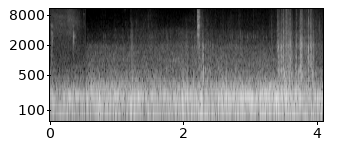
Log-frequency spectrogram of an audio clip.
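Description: Car cabin noise while driving: a steady low hum of engine and tyres heard from inside the car, with a few faint clicks and a short cluster of clicks near the end.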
